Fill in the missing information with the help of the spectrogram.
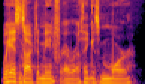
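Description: A man's voice: lowish voice, level tone, racing, warm tone. A young man in casual podcast chat, loose and profane, laughing often as he talks. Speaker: podcast co-host.

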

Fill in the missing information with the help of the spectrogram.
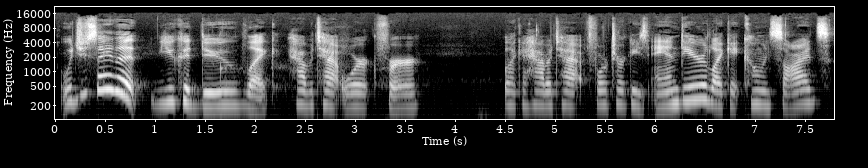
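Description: A woman's voice: mid-range voice, animated, measured pace, darkish tone. A woman in casual conversation, talking informally and with curiosity. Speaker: conversation partner asking questions. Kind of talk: casual chat.

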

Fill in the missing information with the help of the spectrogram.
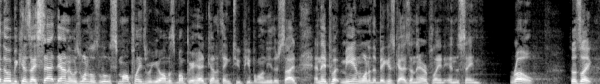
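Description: A man's voice: a little high, a bit bright. A man preaching a sermon as pastor, telling stories in a joking, conversational way. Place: church hall. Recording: long hall reverb.

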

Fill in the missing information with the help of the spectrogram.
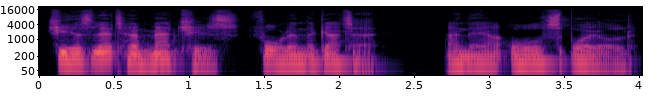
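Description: Man playing a solemn, husky storybook prince. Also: lowish voice, lively intonation, normal speed, darkish tone, dry recording, studio quality. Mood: gentle, solemn. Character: sorrowful, compassionate statue prince, male, gently commanding.

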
